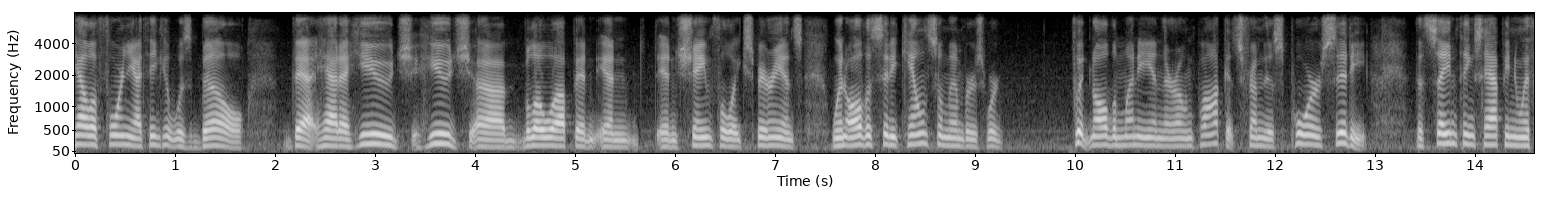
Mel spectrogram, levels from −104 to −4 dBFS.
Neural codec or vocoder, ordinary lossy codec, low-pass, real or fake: none; Opus, 24 kbps; 7.2 kHz; real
